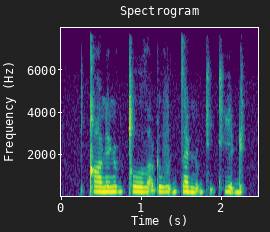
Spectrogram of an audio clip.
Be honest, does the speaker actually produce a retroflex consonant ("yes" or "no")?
yes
